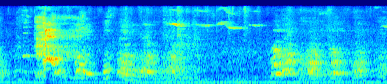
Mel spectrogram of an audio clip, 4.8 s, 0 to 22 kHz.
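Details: Puppies from a 22-day-old litter give soft, overlapping whimpers and yips in two bursts, near the start and again after three seconds, over a steady low hum.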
